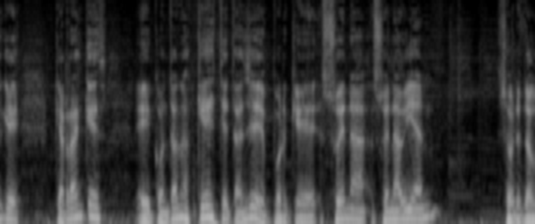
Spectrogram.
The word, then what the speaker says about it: Taittinger: La bodega se escribe Taittinger, pero se pronuncia Tétanger.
